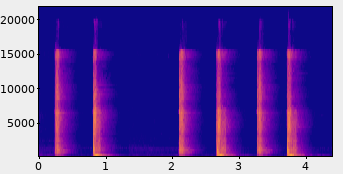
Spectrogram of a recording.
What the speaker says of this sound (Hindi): आपको हार्ड किक का क्वालिटी समझ में आ रहा होगा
